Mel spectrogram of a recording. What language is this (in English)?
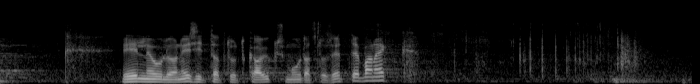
Estonian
